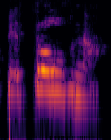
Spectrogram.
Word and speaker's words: Petrovna: Si el papá es Petro, sería Petrovic Petrovic y en mujer sería Petrovna. El acento en una ovna.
